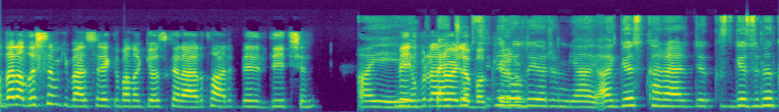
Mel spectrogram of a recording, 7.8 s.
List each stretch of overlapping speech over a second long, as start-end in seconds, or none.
3.9-5.4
